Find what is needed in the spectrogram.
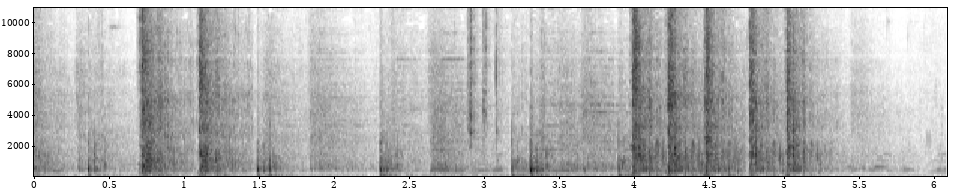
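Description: Handgun fired in a practical pistol stage: about a dozen sharp shots, a few spaced singly and in pairs, then a fast string of five near the end.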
